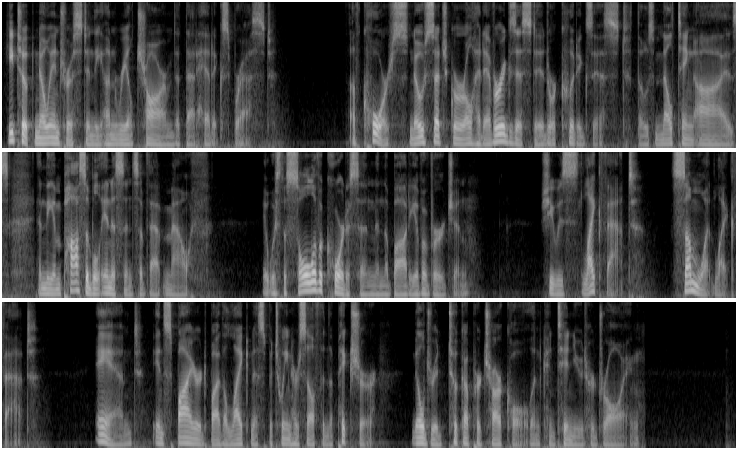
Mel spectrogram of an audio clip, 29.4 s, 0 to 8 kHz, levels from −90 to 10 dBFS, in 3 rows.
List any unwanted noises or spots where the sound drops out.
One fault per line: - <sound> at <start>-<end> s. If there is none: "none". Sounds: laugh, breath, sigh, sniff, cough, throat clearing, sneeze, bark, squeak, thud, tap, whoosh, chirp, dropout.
none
